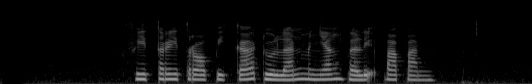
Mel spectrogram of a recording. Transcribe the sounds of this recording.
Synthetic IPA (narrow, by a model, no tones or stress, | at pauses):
fit̪ɾit̪ɾopikaɖ̥o̤lanməɲaŋb̥a̤lɪʔpapan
